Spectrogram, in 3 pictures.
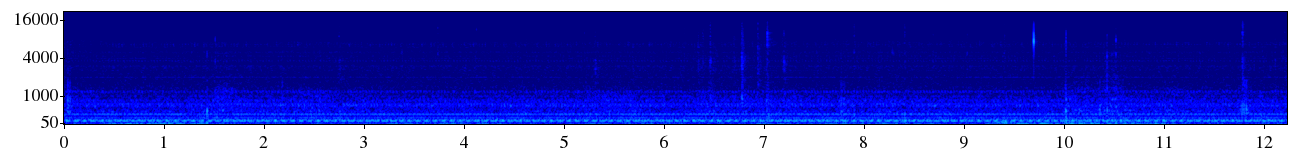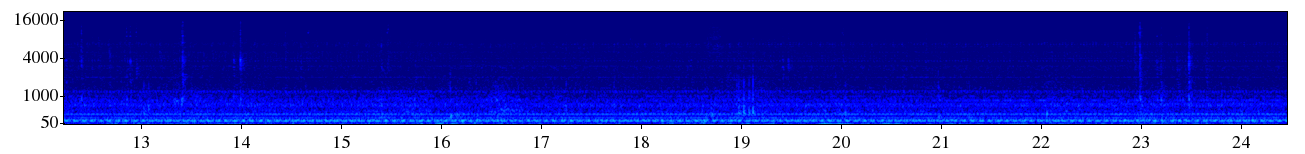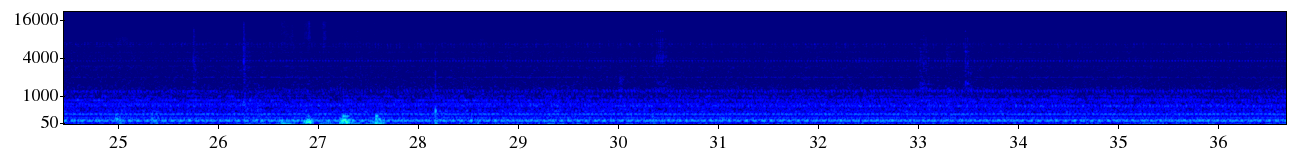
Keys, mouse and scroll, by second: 3.9 click, 5.8 click, 6.4 click, 12.0 [, 12.4 [, 12.6 [, 13.2 [, 22.9 click, 23.5 2, 30.3 middle click, 31.7 middle click, 31.9 middle click, 32.3 middle click, 32.4 middle click, 32.6 middle click, 32.7 middle click, 33.0 middle click, 33.5 middle click.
